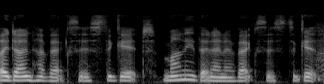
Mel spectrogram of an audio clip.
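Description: A woman speaks at a moderate pace in an Australian accent. Her voice sits at a medium pitch with fairly even intonation. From Australia (Brisbane, Queensland), born in England to Irish parents. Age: 60s. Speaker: anarchist activist. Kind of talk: casual interview chat. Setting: radio studio.

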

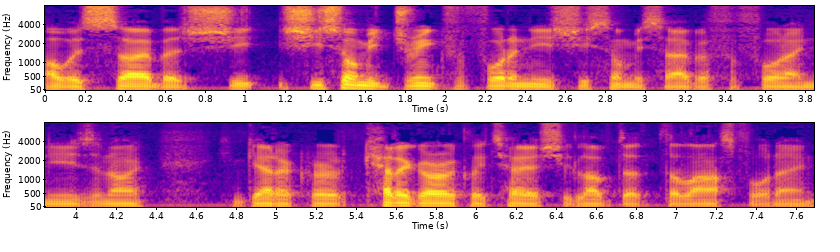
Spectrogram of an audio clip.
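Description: Against a quiet background, a man with an Australian accent talks very fast in a very deep, low voice with fairly even intonation. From country Victoria, Australia. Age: 40s. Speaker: recovering alcoholic. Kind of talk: personal testimony. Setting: radio studio.

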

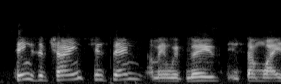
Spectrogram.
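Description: A man speaks with an Australian accent. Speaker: community organisation president. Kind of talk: interview.

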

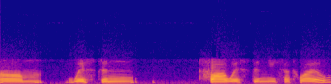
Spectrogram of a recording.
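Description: Her medium-pitched voice carries an Australian accent as the woman speaks. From Swan Hill, northern Victoria, Australia. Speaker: environmental campaigner. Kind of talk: radio interview.

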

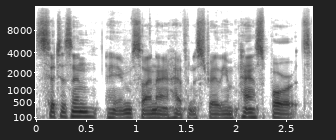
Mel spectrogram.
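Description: On a very clean recording with a silent background, a man with a Scottish accent speaks at a very deep, low pitch. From Scotland, Aberdeen. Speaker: author. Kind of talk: radio interview. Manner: halting.

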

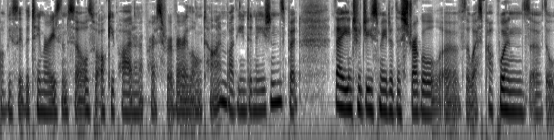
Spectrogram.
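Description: A woman with an Australian accent talks at a fairly quick pace over a quiet background. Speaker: human rights lawyer. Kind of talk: interview. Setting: studio.

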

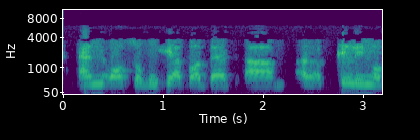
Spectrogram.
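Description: A man's pitch rises and falls in an ordinary way as he talks rather slowly. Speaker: West Papuan activist and musician. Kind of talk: interview answers.

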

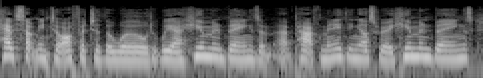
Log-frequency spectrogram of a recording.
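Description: At a fairly quick pace, a woman with a normal speaking voice and medium pitch talks with fairly even intonation against a quiet background. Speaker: poet and author. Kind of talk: interview with poetry readings. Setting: studio.

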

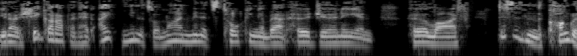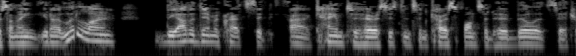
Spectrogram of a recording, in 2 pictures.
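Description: Speaking at a fairly quick pace with an Australian accent, a man with a medium pitch and ordinary pitch variation sounds somewhat breathy, in a dry, close sound with no echo against a quiet background. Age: 50s. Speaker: Palestine advocacy activist. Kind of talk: casual interview. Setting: phone call.

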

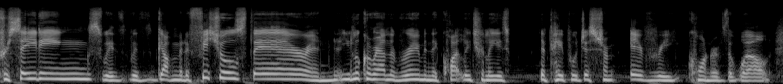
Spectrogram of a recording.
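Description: A woman's medium-pitched voice in an Australian accent, at a moderate pace with ordinary pitch variation. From Australia, Sydney. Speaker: climate scientist. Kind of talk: documentary narration.

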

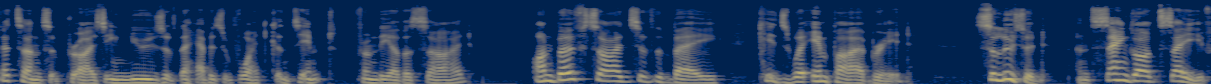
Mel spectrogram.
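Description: An Australian accent at a very slow pace, very wide pitch swings, and a quiet background. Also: woman. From Queensland, Australia. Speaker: poet. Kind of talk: interview; reading aloud.

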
